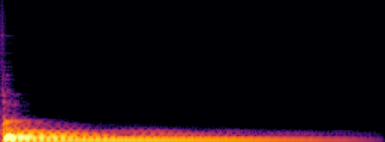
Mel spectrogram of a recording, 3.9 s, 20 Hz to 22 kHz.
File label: A1, bass pizz; Xsample VOL-5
